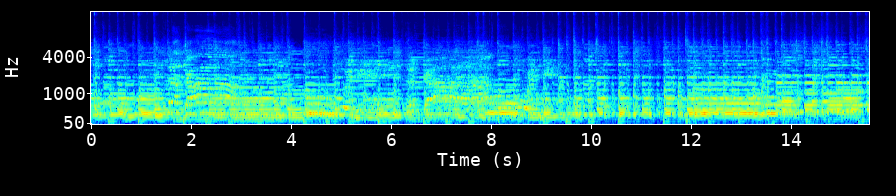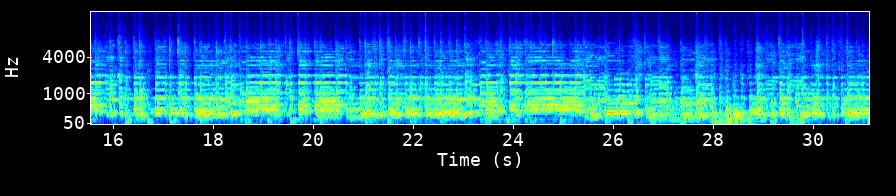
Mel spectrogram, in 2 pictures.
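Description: Electric guitar playing an instrumental passage: bending lead notes in the first several seconds, then held notes and chords that change every second or two.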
